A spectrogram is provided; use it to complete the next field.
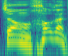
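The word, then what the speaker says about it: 鄭和: 마삼보 정시 성을 내려주면서 정화 중국 발음으로는 정 허가 됩니다 예 그리고 이제 환관으로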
